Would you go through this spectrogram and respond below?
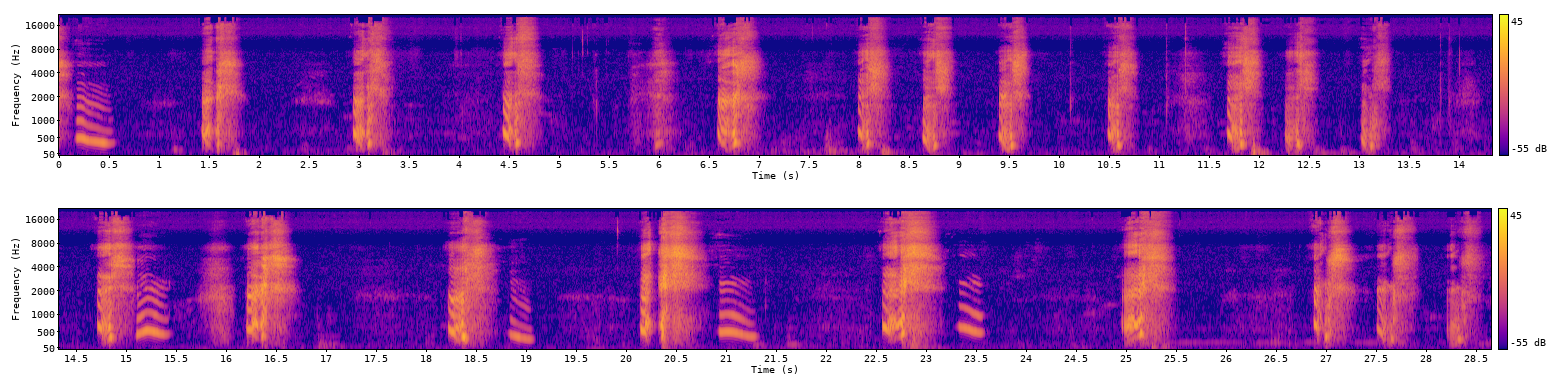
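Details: Dust allergy sneezing: a long run of about twenty sharp sneezes, several with an unusual high-pitched voiced onset.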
